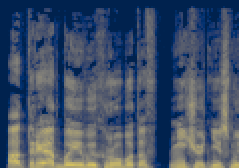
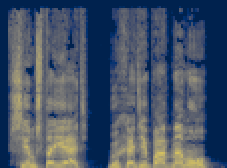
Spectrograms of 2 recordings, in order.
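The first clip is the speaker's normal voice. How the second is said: high, sharp shouted order; commanding shout; 11 semitones higher than usual. A narrator's reading. Gloria orders everyone to freeze, shouting. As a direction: bark the raid command high. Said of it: "закричала Глория".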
